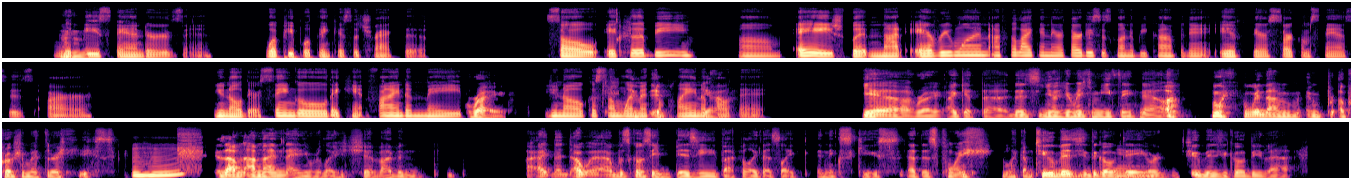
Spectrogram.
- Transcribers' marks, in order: other background noise; tapping; scoff; laughing while speaking: "whe"; laughing while speaking: "thirties"; scoff
- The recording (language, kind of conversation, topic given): English, unstructured, Why do I feel ashamed of my identity and what helps?
- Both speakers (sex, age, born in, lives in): female, 45-49, United States, United States; male, 30-34, United States, United States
